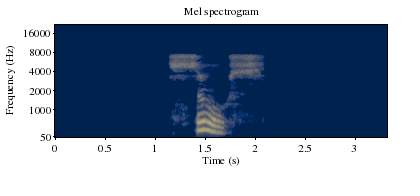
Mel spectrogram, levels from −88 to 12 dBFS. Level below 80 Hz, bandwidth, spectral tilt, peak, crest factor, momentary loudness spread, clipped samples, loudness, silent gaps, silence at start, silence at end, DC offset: under -90 dBFS; 7.8 kHz; -3.5 dB/octave; -10 dBFS; 22 dB; 17 LU; under 0.1%; -26 LUFS; none; 1.15 s; 1.3 s; under 0.1%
